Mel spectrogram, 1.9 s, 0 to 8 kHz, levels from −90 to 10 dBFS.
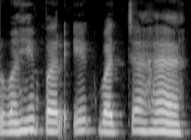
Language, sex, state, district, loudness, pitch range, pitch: Hindi, female, Jharkhand, Garhwa, -15 LUFS, 195-215 Hz, 205 Hz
